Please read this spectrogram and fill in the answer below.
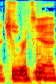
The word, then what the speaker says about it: Chiwetel: Joss Whedon said, Chiwetel? I don't know how you say his name. – Yeah, Chiwetel.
